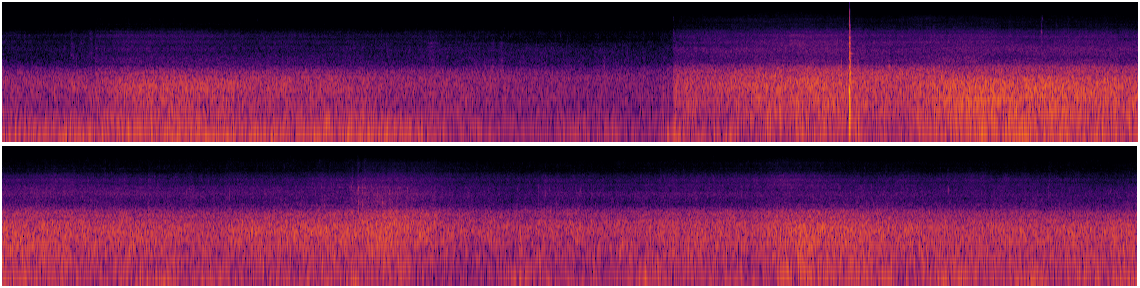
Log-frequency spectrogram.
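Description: Sea waves washing over a shallow rock reef, a steady rush that suddenly gets louder about eight seconds in. A single sharp click comes a couple of seconds later.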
